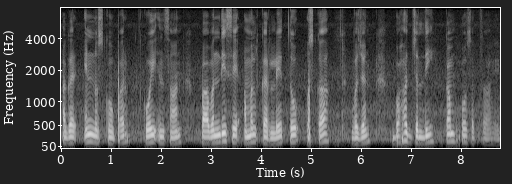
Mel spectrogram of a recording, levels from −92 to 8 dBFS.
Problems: constant background noise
